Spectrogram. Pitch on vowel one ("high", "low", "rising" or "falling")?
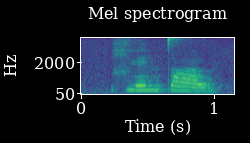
high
